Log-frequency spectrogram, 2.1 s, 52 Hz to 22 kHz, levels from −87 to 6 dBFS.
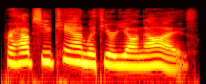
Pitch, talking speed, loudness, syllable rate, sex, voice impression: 220 Hz, 205 wpm, -17 LUFS, 4.3 syllables/s, female, feminine, adult-like, tensed, powerful, bright, clear, friendly, lively, intense, sharp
